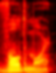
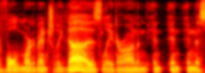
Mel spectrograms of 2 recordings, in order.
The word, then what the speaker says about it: Voldemort: It's not necessarily going to be about Voldemort. Voldemort's there, but... – I love that you pronounce the T.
